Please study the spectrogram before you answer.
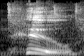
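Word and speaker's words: Hu: still, but there's this band called Who, not to be confused with The Who. The Who that we're talking about is spelled H-U, and they're a Mongolian metal band, okay?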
